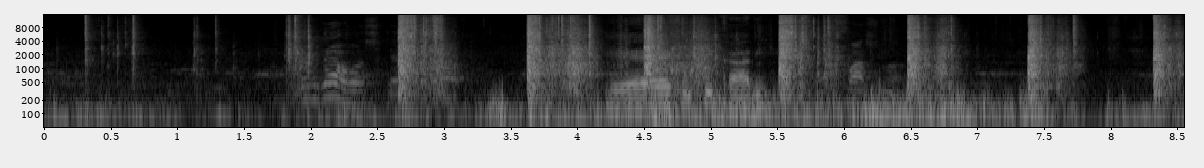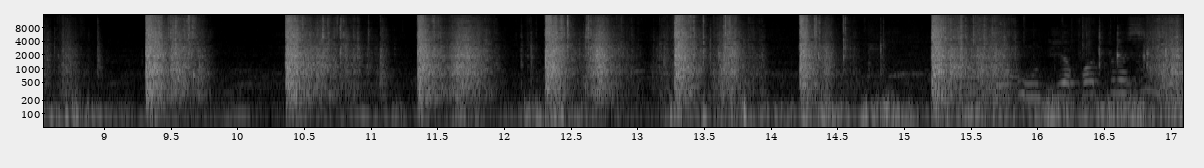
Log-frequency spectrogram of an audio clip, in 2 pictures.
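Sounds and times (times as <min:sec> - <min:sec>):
heavy smashing blows: 0:02.6 - 0:15.9, 0:16.8 - 0:17.0.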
